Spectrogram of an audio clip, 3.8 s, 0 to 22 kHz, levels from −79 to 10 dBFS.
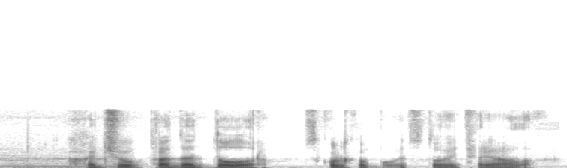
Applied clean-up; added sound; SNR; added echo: none; none; none; none.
